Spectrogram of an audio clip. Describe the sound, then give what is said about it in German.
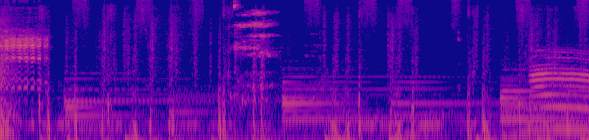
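A Minecraft sheep bleats several times in close succession, loud, with wavering nasal cries over a steady low background rumble and no talking. “Ah, jetzt ist das Schaf wieder da.”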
